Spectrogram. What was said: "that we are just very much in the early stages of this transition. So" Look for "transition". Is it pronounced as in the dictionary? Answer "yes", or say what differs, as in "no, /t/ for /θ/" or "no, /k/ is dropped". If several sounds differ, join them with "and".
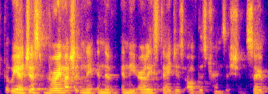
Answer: yes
